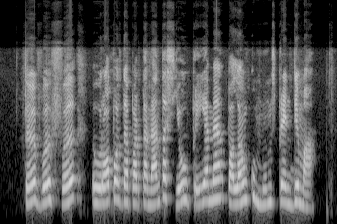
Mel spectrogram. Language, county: Lithuanian, Šiauliai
